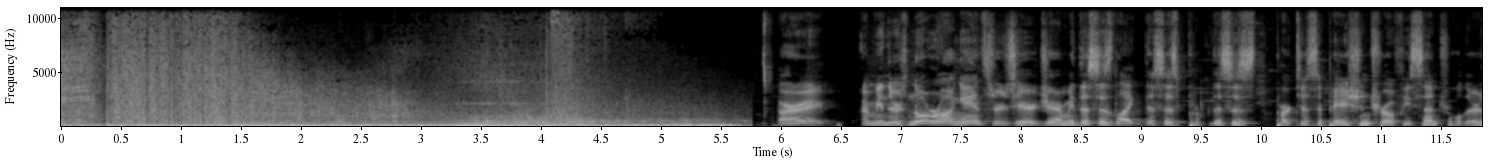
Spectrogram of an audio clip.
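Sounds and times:
gunfire from all of a battleship's weapons: 0.0s - 2.9s
heavy artillery explosions from a battleship: 0.0s - 5.8s
speech: 6.2s - 11.8s.

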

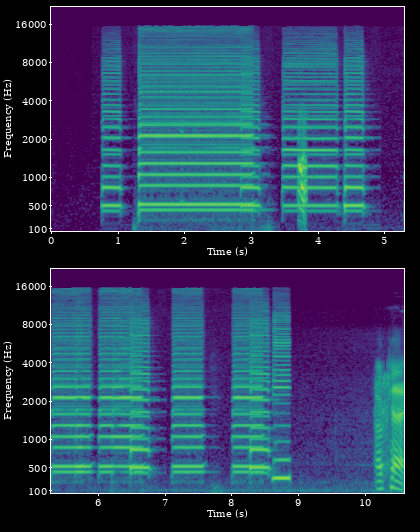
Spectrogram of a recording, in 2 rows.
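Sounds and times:
vehicle horn honking in a parking lot: 0.8s - 9.0s.

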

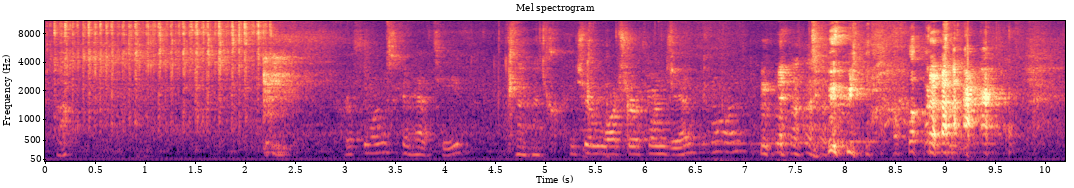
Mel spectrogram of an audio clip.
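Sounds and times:
dense rapid dry ratchet-like clicking: 0.0s - 2.3s
speech: 2.2s - 9.4s
laughter: 7.1s - 9.8s.

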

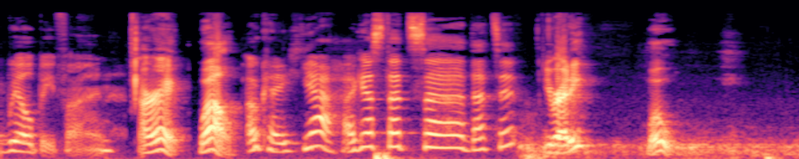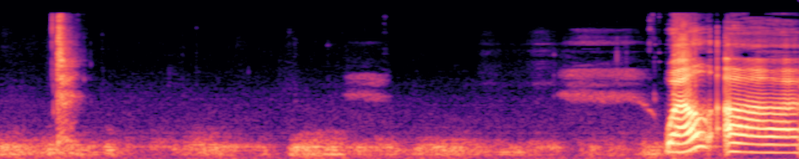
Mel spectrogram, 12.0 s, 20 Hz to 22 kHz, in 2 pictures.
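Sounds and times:
speech: 0.0s - 5.5s, 6.4s - 6.6s, 11.0s - 11.9s
thunder rumbling during a rainstorm: 3.9s - 11.9s.

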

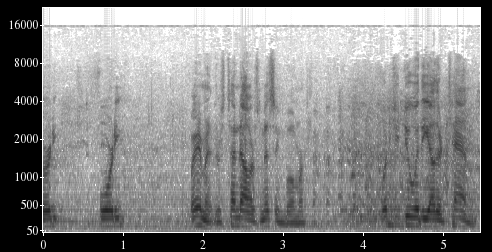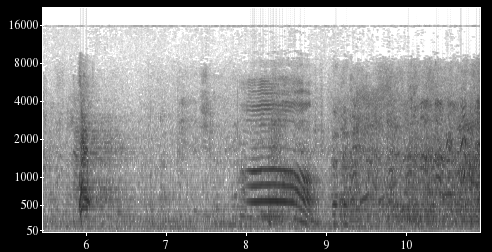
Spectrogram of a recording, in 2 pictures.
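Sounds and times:
speech: 0.0s - 1.1s, 1.8s - 6.2s
laughter: 3.3s - 10.9s
single sharp loud dog bark: 5.9s - 6.4s.

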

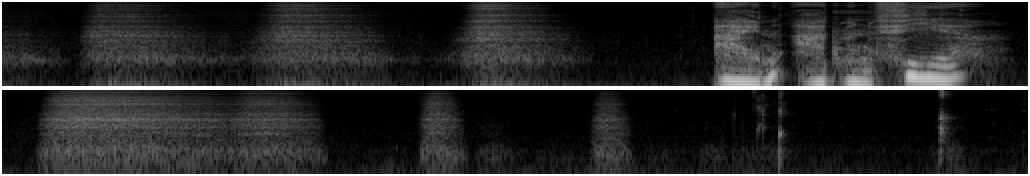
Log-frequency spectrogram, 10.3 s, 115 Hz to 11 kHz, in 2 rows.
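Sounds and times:
slow deep breathing during a guided breathing exercise: 0.0s - 3.2s, 5.3s - 8.3s
speech: 3.8s - 4.9s.

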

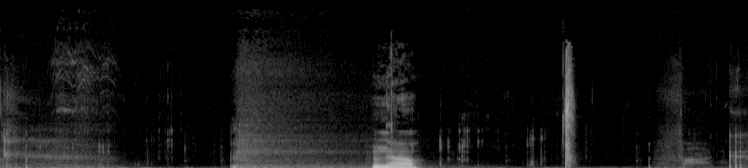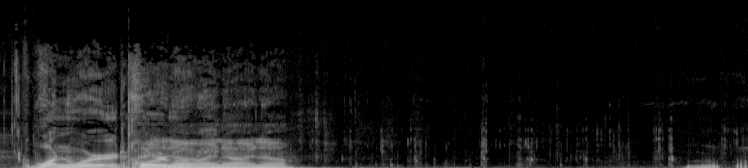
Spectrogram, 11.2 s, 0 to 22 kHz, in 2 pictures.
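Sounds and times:
wet chewing of a fruit roll-up: 0.0s - 1.8s, 3.1s - 5.8s, 7.8s - 11.2s
speech: 2.8s - 3.2s, 5.8s - 7.9s.

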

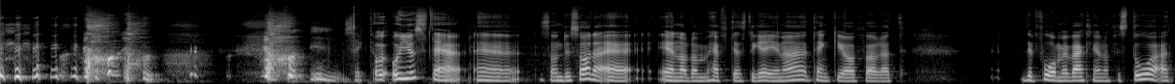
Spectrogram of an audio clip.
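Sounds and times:
speech: 0.1s - 1.1s, 3.6s - 9.4s, 10.2s - 11.7s
person coughing with harsh throaty coughs: 0.5s - 3.4s.

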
